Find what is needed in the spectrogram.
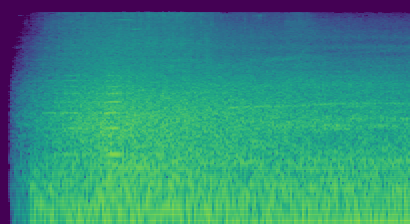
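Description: Steady street traffic noise with the low rumble of a bus engine running, fading in from silence at the start.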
